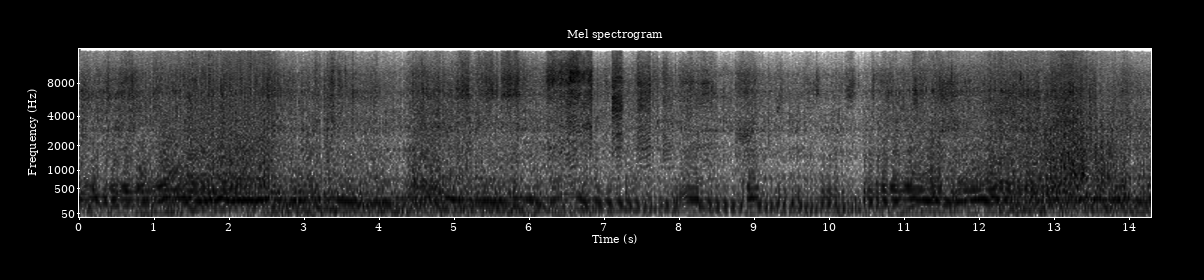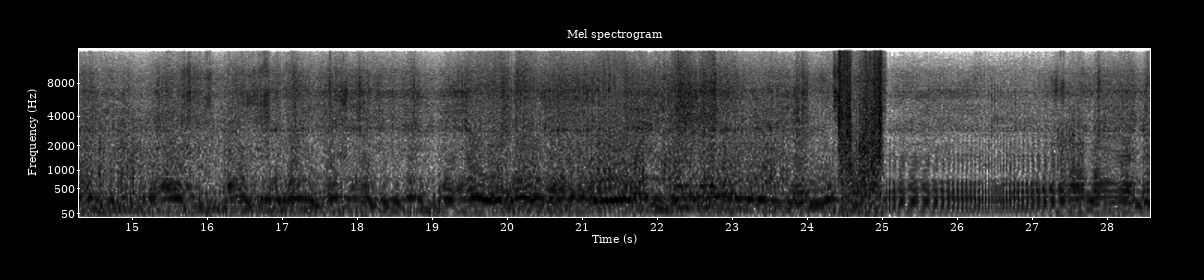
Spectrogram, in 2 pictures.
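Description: Dirt bike engine heard from the bike itself, revving up and falling back over and over as the rider works the throttle and gears, with a noisy rush over it. A brief loud burst of noise comes about three-quarters of the way through.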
